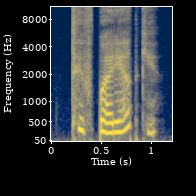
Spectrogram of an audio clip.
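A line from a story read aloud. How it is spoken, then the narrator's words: Frightened whisper. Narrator (Russian): испуганно шепнула она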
